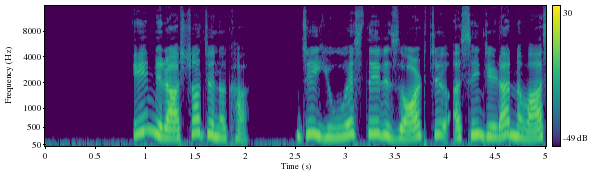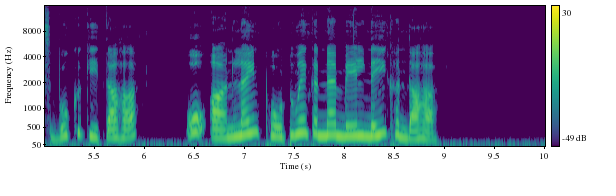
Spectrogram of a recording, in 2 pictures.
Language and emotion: Dogri, sad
